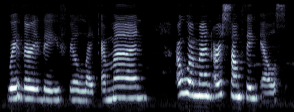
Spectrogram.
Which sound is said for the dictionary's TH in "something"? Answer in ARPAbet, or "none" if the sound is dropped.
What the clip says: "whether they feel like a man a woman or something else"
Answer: TH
